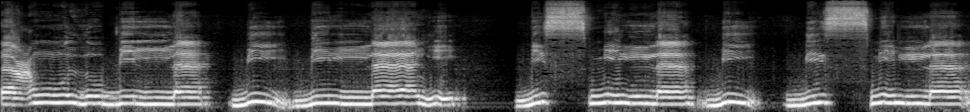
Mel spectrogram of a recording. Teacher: huruf ba ini adalah huruf yang nipis, bukan huruf yang tebal secara keseluruhannya. Sebab itu bila mana kita menyebut huruf ba di dalam mana-mana ayat, di dalam mana-mana kalimah yang kita baca, iaitu dalam Al-Quran yang kita baca, dia tetap ba, bi, bu.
